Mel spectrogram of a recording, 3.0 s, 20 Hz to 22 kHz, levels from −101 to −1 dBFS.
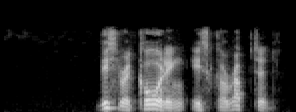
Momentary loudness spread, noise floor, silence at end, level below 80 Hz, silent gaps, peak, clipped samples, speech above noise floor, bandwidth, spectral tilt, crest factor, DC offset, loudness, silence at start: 12 LU; -86 dBFS; 0.3 s; -60 dBFS; none; -4 dBFS; under 0.1%; 64 dB; 8.2 kHz; -5 dB/octave; 20 dB; under 0.1%; -22 LUFS; 1 s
